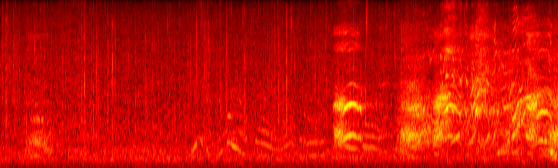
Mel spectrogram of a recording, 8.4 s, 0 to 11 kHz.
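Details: Young Japanese macaques moving around energetically at Ueno Zoo on 14 April 2022. Soft wavering tonal calls come first, then loud, harmonic-rich rising and falling calls bursting out and overlapping over the last few seconds, with background murmur.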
